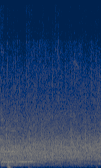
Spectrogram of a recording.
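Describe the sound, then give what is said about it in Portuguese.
An audience bursts into steady applause for Jesus, a dense wash of many hands clapping at an even level throughout, with a faint voice briefly audible at the start. “Eu queria que você aplaudisse Jesus, porque Jesus é demais.”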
